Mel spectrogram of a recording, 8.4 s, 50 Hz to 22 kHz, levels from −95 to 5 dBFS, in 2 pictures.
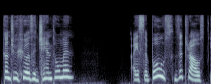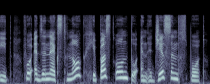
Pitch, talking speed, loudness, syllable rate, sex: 235 Hz, 155 wpm, -19 LUFS, 4.5 syllables/s, female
